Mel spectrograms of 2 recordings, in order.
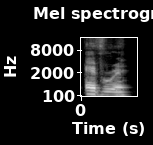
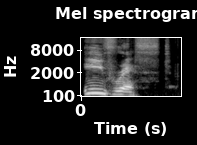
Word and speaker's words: Everest: And as Mark pointed out last week, we're all saying Everest wrong. It's Everest. Because it was named after the guy who. How annoying must that be for the person to know that he made great pains to say his name's George, I think George Everest, and the mountain is named after him, and everyone calls it Everest.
